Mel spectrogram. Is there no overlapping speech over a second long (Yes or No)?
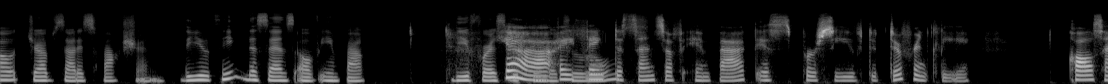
No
